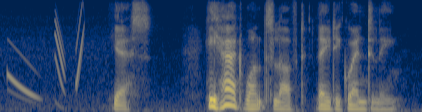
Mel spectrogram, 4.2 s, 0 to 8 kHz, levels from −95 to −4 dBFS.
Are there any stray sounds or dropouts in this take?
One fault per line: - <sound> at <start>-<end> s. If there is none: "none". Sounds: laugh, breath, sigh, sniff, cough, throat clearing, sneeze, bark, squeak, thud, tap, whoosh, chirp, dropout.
- chirp at 0.1-0.9 s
